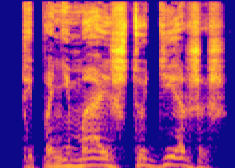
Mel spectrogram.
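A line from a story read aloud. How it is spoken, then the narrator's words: Voice breaking into whisper. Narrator (Russian): Его голос почти сорвался на шепот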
